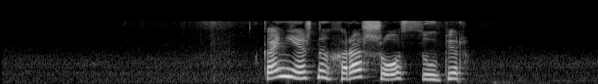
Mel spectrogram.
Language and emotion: Russian, positive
